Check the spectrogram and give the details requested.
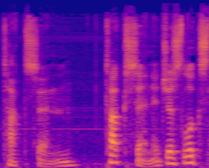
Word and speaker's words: Tucson: By the way, Tucson should be pronounced Tucson. Tucson. It just looks like Tucson to me.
